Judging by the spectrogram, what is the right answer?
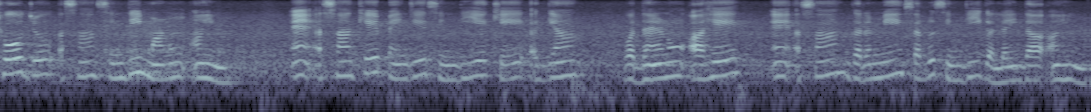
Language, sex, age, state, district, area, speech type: Sindhi, female, 45-60, Rajasthan, Ajmer, rural, spontaneous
